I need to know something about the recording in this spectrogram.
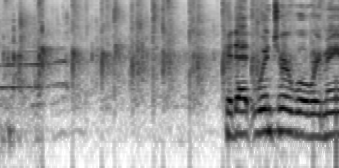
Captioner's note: applause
